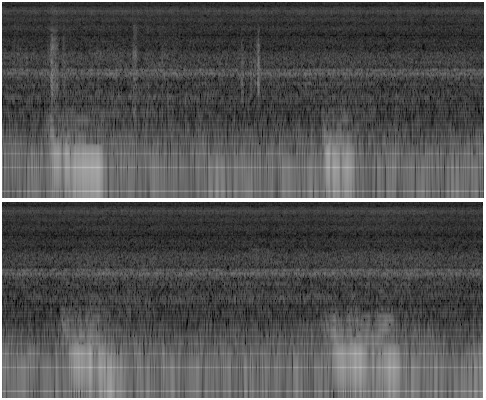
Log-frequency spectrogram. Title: Cat snoring in bath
